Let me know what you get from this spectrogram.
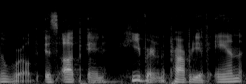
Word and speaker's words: Hebron: After the biblical Chevron, Hebron. – Yeah. – Which I've checked with you. It's a correct pronunciation.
